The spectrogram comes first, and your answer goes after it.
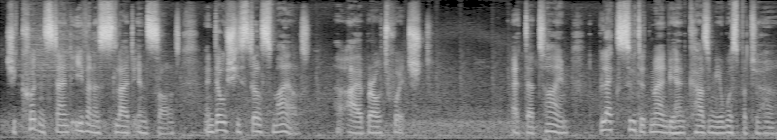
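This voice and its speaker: A woman's voice: very deep voice, a little slow, background noise. A woman reading visual novel text aloud as dramatic narration for a gaming channel. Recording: loud game music behind voice.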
